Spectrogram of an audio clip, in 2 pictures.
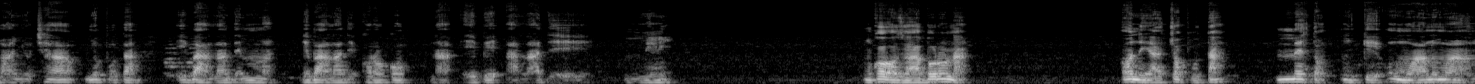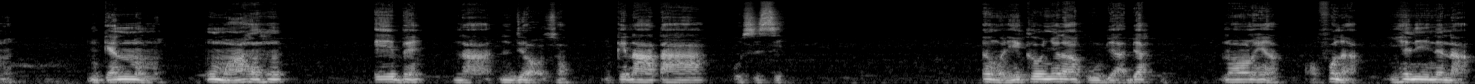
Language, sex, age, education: Igbo, male, 30-45, tertiary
